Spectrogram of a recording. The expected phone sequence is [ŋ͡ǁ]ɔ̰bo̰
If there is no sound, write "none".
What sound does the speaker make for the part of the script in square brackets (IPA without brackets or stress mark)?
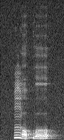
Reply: ŋ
